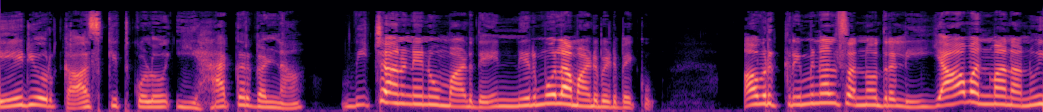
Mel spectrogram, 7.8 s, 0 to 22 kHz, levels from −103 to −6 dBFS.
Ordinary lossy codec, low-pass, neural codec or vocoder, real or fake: MP3, 64 kbps; 14.4 kHz; none; real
